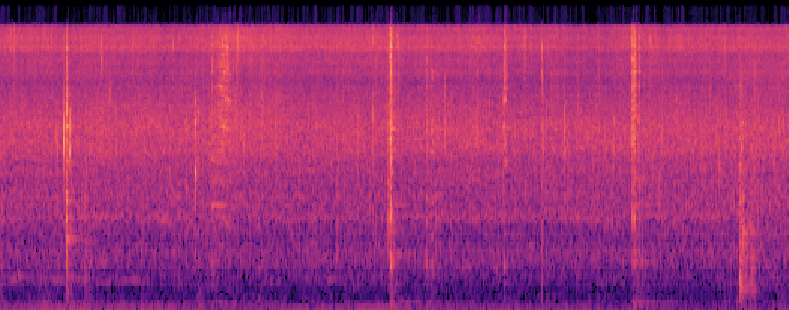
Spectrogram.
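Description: Chira chops frying in oil give a steady, soft sizzle throughout, broken by a few sharp crackles and pops and occasional light clinks of stirring.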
